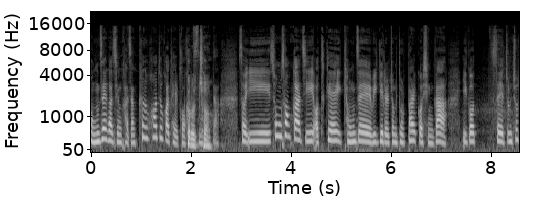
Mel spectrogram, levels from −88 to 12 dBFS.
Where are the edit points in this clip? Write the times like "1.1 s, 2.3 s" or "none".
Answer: none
